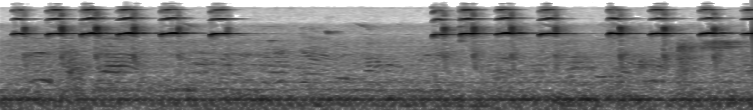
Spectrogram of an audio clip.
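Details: Squirrel in a green house garden giving quick, shrill chirps in an even series. The calls pause for nearly two seconds midway, then resume at the same brisk pace over a soft background hum.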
